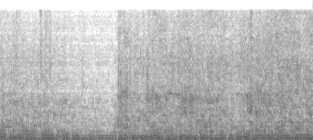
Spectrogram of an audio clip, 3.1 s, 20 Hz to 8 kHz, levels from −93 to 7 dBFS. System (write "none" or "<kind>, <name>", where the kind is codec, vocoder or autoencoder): vocoder, HiFi-GAN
